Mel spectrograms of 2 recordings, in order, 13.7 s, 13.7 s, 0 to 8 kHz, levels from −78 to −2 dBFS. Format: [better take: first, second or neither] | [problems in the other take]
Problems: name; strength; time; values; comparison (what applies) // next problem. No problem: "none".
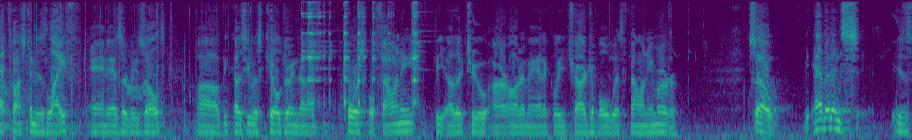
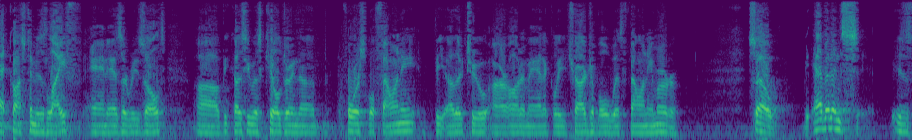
second | background sound (Dog); 8 dB below the speech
